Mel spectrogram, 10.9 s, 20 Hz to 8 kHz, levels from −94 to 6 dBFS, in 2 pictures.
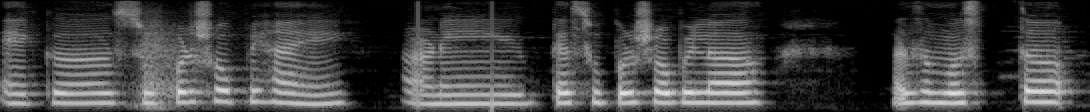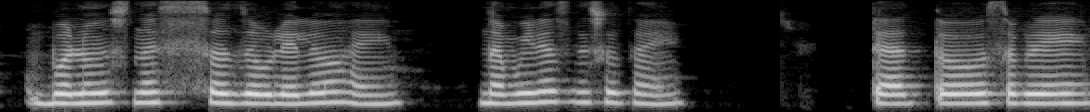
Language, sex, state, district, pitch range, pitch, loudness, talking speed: Marathi, female, Maharashtra, Dhule, 250-275 Hz, 265 Hz, -15 LUFS, 120 wpm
